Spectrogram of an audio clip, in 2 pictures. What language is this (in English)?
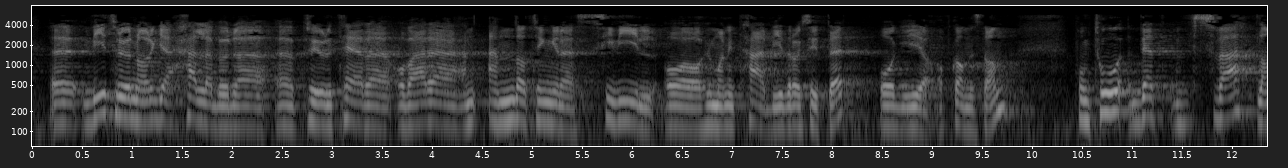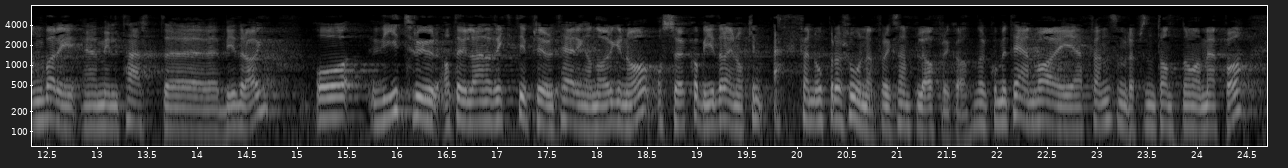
Norwegian Nynorsk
